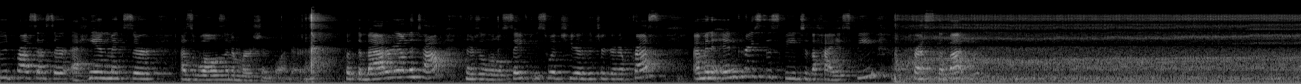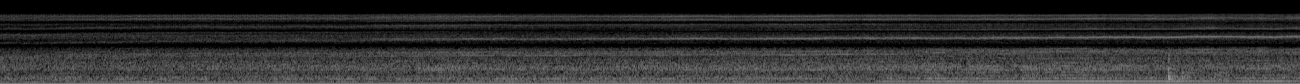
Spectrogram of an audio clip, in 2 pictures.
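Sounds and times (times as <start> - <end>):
small click: 3.0 - 3.4
food processor motor whine: 8.9 - 26.0.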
